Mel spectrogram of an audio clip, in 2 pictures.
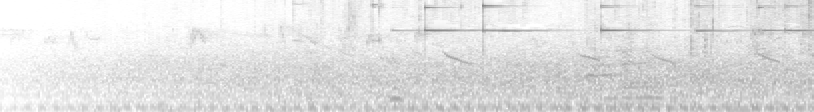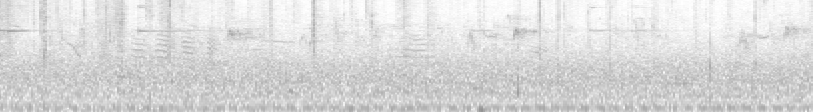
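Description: Outdoor ambience fading in from silence: a steady background hiss with scattered small bird chirps, a few clicks and brief high ringing tones about two to four seconds in.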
